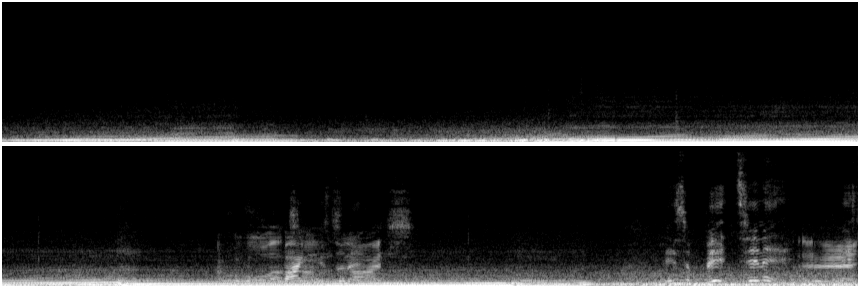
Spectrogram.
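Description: A Cupra Ateca with its GPF/OPF removed accelerates hard through several gears, the exhaust note climbing steadily then dropping at each shift, loud and close from inside the car, slightly tinny in tone.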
